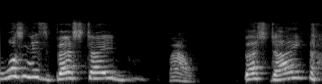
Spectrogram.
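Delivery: Australian accent slipping in. Speaker recaps the starting quarterback's practice day: accidental australian accent. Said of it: "I don't know where the Australian accent came from there".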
